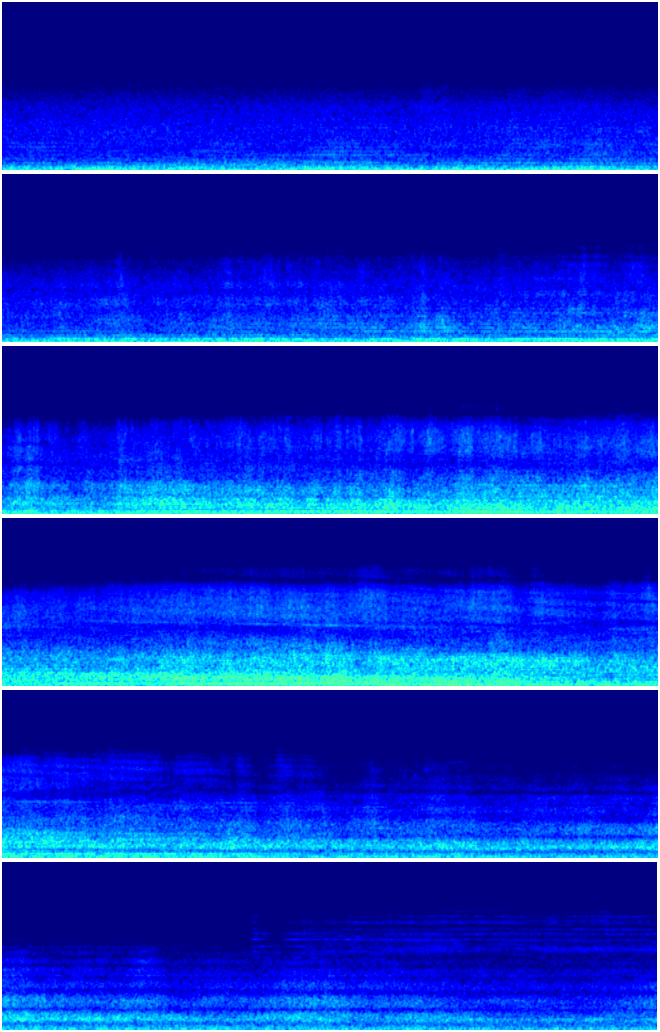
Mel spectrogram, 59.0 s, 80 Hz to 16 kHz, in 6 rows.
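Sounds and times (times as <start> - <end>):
distant highway traffic rumble: 40.4 - 59.0.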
